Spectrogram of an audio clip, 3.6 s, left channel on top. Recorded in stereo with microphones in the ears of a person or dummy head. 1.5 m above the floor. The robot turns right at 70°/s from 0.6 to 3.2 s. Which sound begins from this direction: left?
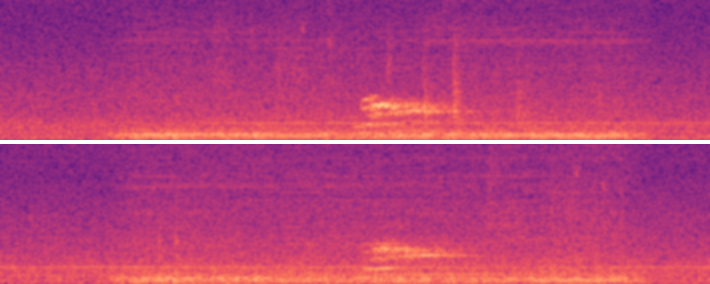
A cat meowing, at 1.8 s.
